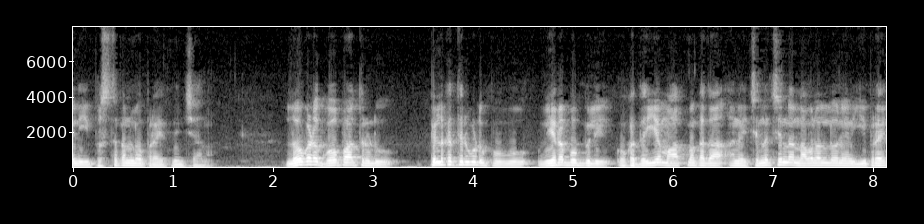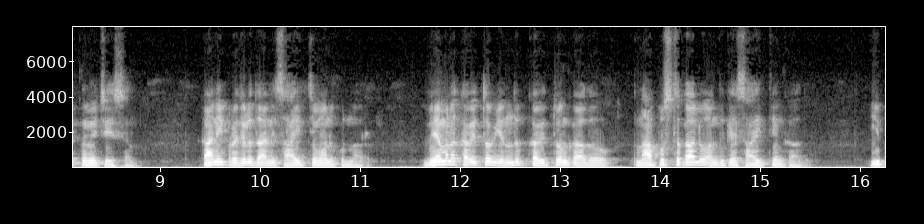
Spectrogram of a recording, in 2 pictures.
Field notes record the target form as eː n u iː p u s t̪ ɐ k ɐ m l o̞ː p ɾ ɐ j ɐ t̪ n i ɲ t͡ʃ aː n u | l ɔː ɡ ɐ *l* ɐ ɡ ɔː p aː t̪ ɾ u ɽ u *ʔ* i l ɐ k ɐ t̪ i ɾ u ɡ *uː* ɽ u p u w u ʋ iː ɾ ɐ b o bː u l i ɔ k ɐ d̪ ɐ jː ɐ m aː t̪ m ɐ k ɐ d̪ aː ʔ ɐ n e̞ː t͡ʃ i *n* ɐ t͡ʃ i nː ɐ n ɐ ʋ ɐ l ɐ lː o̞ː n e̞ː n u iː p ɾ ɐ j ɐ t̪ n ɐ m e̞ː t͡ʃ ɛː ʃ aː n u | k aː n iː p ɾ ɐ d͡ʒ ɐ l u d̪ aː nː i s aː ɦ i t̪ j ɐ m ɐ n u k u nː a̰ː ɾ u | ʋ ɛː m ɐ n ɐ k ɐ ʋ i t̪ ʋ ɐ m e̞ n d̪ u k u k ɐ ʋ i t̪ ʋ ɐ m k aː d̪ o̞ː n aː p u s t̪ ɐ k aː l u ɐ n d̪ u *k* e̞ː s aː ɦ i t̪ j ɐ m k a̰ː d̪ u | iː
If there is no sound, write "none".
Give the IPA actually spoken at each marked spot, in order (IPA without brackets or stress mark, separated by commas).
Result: ɽ, p, u, nː, k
